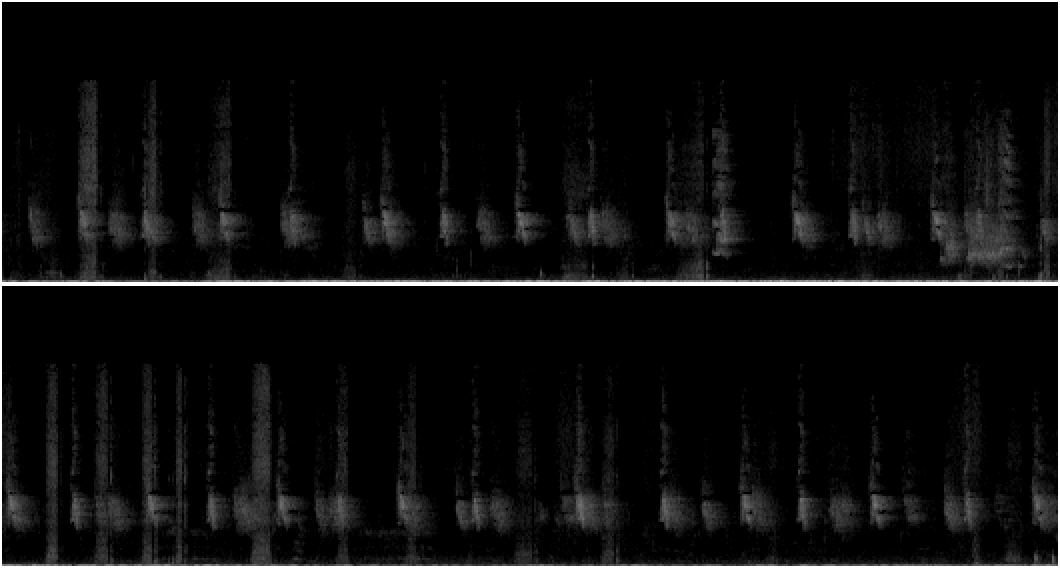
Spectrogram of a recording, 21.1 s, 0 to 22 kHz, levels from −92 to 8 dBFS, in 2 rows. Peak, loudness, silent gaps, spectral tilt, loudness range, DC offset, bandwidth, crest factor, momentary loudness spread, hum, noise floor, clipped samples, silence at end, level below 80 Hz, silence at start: -22 dBFS; -55 LUFS; none; -2.5 dB/octave; 7 LU; under 0.1%; 11 kHz; 16 dB; 13 LU; none; -60 dBFS; under 0.1%; 0 s; -46 dBFS; 0 s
